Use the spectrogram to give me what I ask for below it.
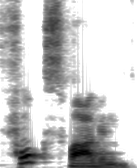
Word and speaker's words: Volkswagen: So here we always call it as Volkswagen. It is Volkswagen. Why it is Volkswagen? Even it is V there, it should be Volkswagen, but here in German we call it as V. That's why it is Volkswagen.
